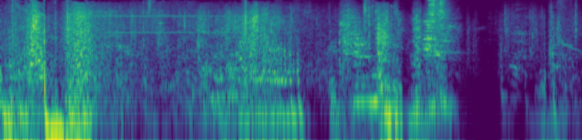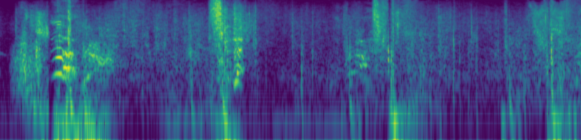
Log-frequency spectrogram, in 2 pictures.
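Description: A large reptile growls.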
